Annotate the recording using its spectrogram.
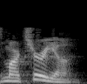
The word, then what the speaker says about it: martyrion: So this Greek word for testimony is martyrion, which sounds like the word martyr.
